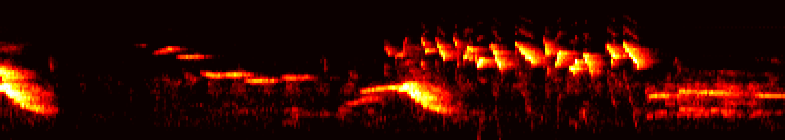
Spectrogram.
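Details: A Bali white-eye newly learning to sing: loud down-slurred notes and thin high whistles, then a quick run of high twittering notes, ending in softer buzzy phrases.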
